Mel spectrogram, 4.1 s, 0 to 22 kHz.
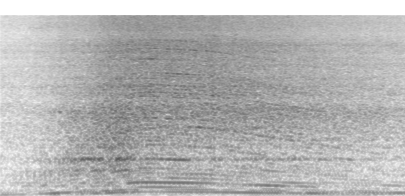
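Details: Suzuki Karimun Wagon R with double Blackcore, after Blackcore cleaning and combustion-chamber cleaning: engine revs up quickly and smoothly, holds even rising pitch, no misfire or stumble; normal free revving, idle about 700 rpm afterward.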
